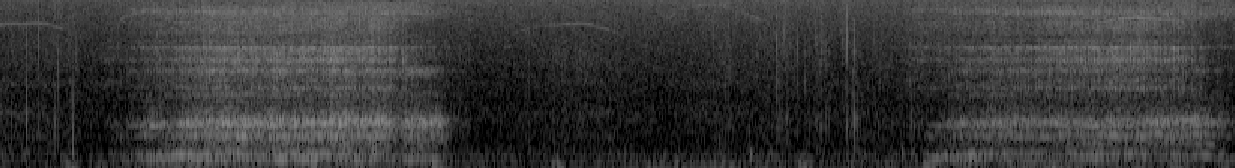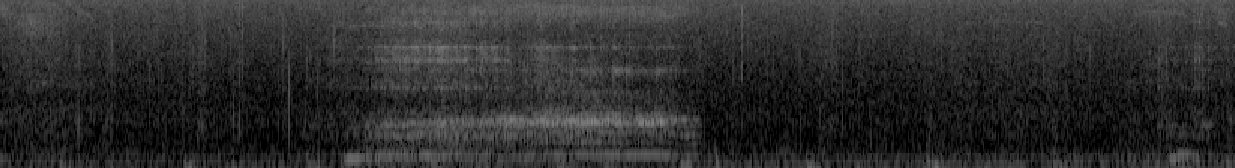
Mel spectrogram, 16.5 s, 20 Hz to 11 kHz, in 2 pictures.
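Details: Adult man, an actor, snoring while asleep, recorded by a friend: loud, rattling snores on three breaths in about 16 seconds, roughly 11 breaths per minute, with quiet exhalations between.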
